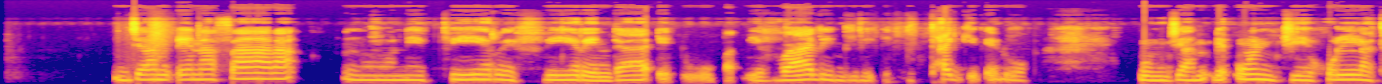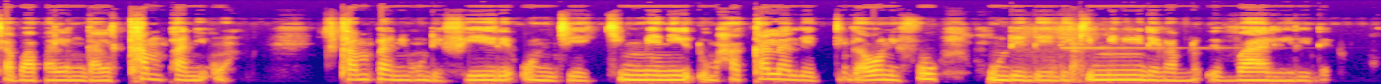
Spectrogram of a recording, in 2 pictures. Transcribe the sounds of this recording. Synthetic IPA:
d͡ʒamɗɛnasaːɾa | nɔnɛfɛɾɛfɛɾɛndaːʔɛ̰ɗṵba̰ɓɛvalindiɾiɗɛɓitʰaɡiɗɛ̰ɗɔɡa | ɗumd͡ʒamɓɛʔɔnd͡ʒɛhɔlːatʰababalŋɡalkʰampaniʔɔn | kʰampanihundɛfɛɾɛʔɔnd͡ʒɛkʰimːiniɗumhakalaledːiŋɡawonifuhundɛndɛndɛkimːinindɛŋɡamnɔɓɛvaliɾindɛɗ

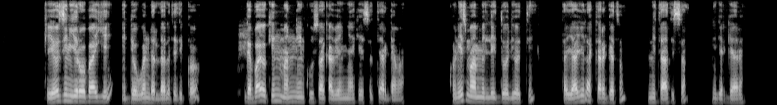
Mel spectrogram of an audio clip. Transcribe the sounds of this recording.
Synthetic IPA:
kɪjo̞ːziːnjɛɾo̞ːbaːjʔeː | ɪd̪ːo̞ːwːɐnd̪ɐld̪ɐlɐt̪ɛt̪ɪkʼːoː | ɡɐbaːjo̞ːkiːnmɐnːeːŋkuːsaːkʼɐβe̞ːɲːaːke̞ːsːɐt̪ːɪɐ̰ɾɡɐmɐ | kʊnɪs̬maːmːɪlːiɪd̪ːo̞ːᶑɪhot̪ːɪ | t̪ɐjaːd͡ʒɪlɐkːɐːɾɡɐt̪ʊ | nɪt̪aːt̪ɪsɐ | nɪɡɛɾɡaːɾɐ

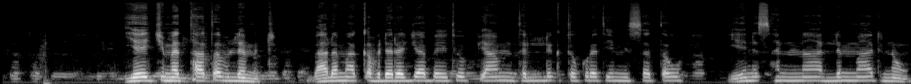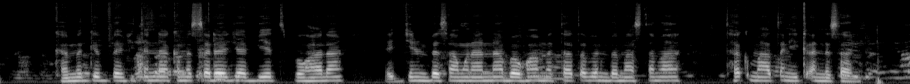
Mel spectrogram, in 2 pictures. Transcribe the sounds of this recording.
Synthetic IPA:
jɛɨd͡ʒmət̪ʰːat̪ʼəβlɨmd̪bəaləmakʼːəfd̪əɾəd͡ʒabəit̪ʰjo̞pʼːjamt̪ʰɨlːɨkʼt̪ʰɨkʰɾət̪jɛmːisət̪ʼːəw | jɛnɨsʼhɨnːalɨmːad̪nəw | kʰəmɨɡɨβbəfit̪ʰɨnːakʰəməsʼəd̪ad͡ʒabe̞t̪bəhʷala | ʔɨd͡ʒːɨnbəsamonanːabəɦamət̪ːat̪ʼəβɨnbəmast̪ʰəmaɾ | t̪ʰəkʼmat̪ʼɨnjɪkʼənːɨsal

